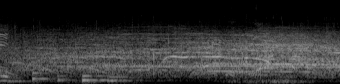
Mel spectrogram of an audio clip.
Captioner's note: cheers and applause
